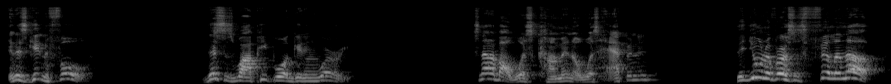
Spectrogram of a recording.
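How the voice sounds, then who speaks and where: A man's voice: high-pitched, a bit bright. An American man delivering an informal spiritual monologue as a teacher, speaking emphatically in streetwise slang and addressing listeners directly.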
